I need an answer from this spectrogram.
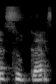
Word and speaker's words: azúcar: tilda en la digo la palabra azúcar se tilda en la sílaba su Por qué se da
